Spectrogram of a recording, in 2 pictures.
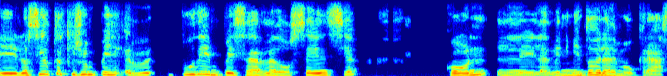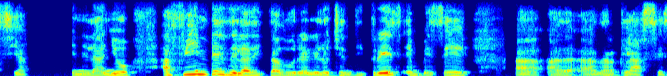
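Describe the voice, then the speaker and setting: A woman speaks fairly slowly in a fairly low pitch, her pitch swinging very widely. The sound is dry and close with no echo. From Argentina. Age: 70s. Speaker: writer and retired teacher. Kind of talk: interview. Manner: halting, many fillers.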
